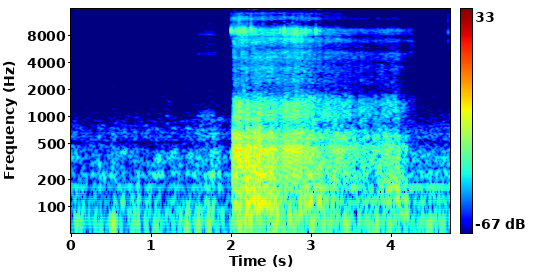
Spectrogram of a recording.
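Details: Sleeping dog, said to snore like an old man: after a quiet stretch, one loud, rough, rattling snore of about two seconds; dog snoring.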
